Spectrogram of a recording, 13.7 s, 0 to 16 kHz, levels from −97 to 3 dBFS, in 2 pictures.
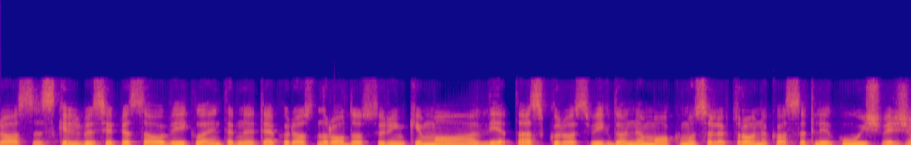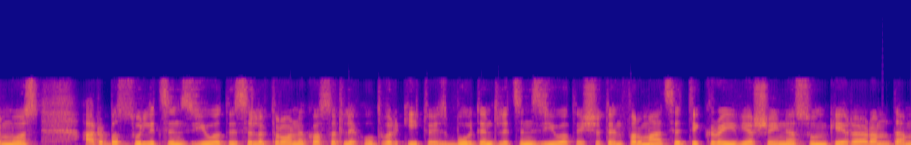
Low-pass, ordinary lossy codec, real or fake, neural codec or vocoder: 7.2 kHz; AAC, 96 kbps; fake; codec, 16 kHz, 1 kbps, X-Codec, HuBERT features, trained on LibriSpeech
